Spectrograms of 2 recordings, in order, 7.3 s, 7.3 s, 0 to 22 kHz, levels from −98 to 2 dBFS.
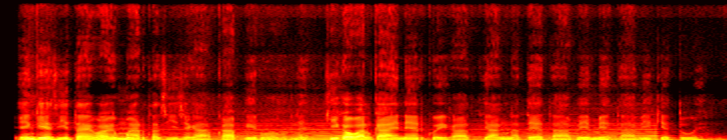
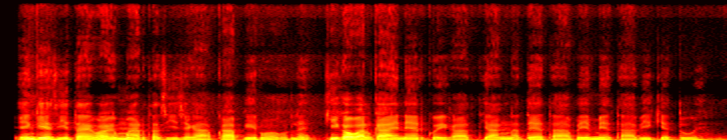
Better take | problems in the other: second | background sound (Bowed string instrument); 13 dB below the speech

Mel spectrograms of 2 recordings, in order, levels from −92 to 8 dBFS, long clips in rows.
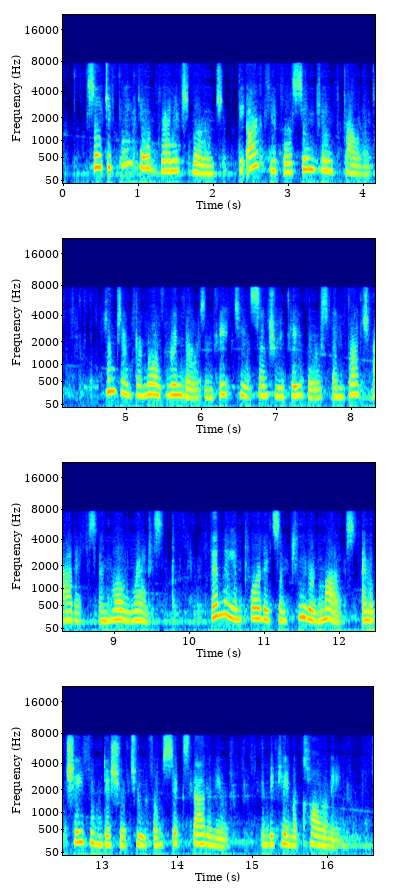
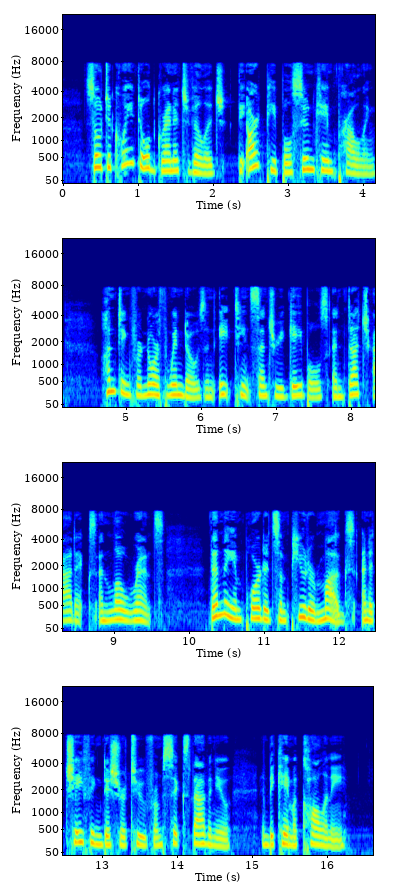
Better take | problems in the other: second | noise reduction (neural separator model SepFormer DNS4)

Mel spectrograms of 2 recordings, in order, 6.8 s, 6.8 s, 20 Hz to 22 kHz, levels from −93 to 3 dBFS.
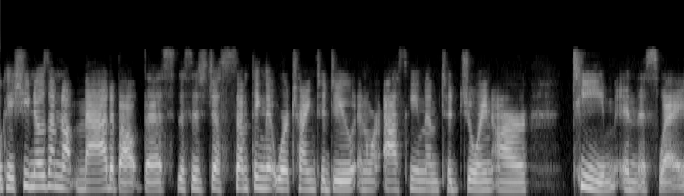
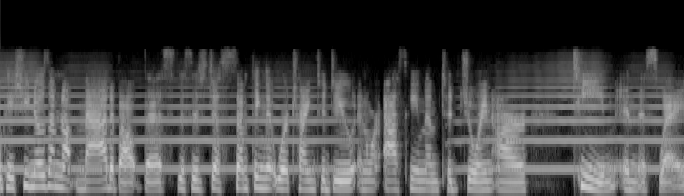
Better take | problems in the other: first | background sound (Trumpet); 11 dB below the speech

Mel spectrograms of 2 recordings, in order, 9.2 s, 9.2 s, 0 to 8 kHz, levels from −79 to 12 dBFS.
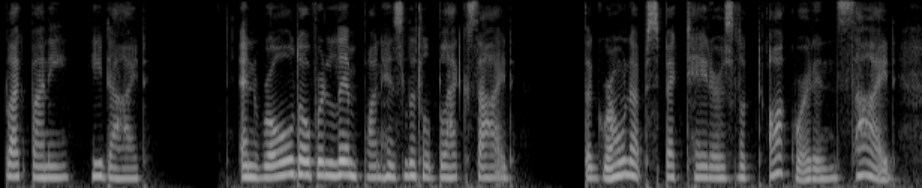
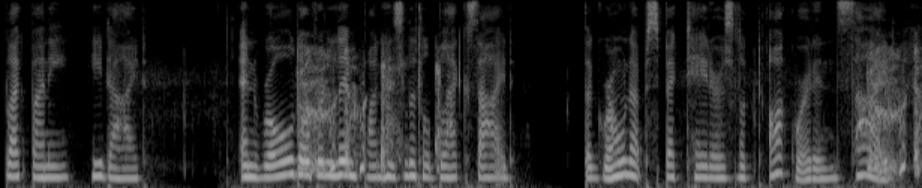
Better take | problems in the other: first | background sound (Cough); 10 dB below the speech

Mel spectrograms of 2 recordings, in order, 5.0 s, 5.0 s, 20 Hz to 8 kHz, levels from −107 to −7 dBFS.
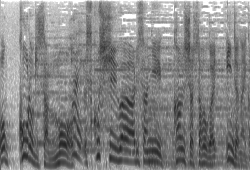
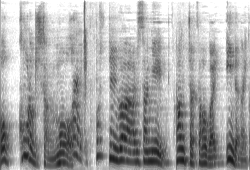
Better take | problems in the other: first | noise reduction (neural mask model DeepFilterNet 3)

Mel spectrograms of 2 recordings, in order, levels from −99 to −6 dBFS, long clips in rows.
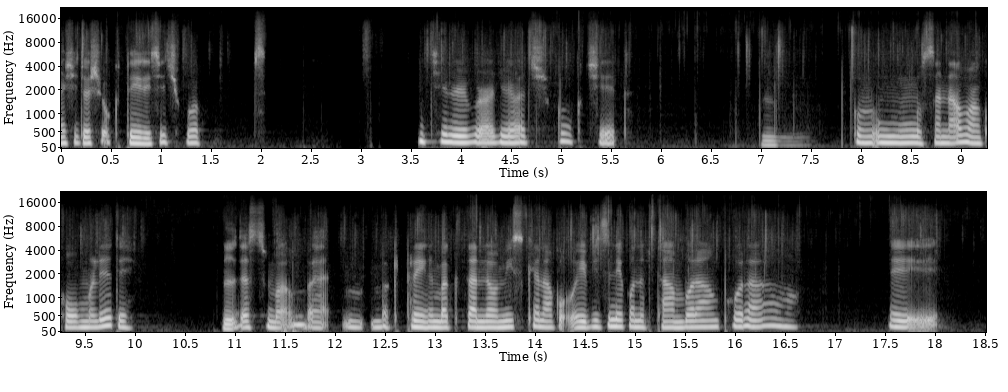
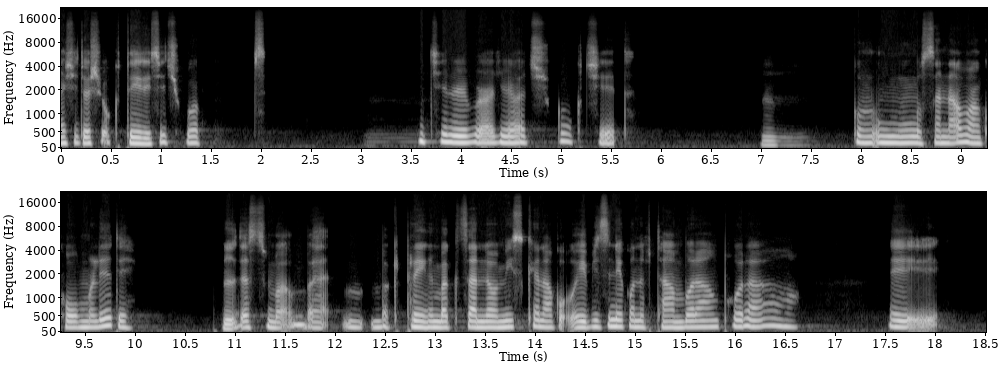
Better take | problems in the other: second | noise reduction (neural mask model RNNoise)

